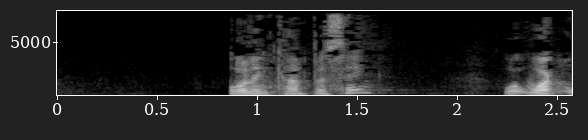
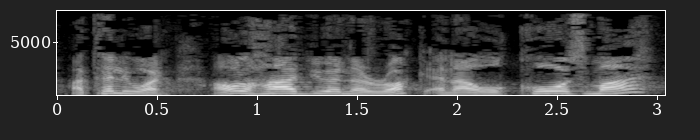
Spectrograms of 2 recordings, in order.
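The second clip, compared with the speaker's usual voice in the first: higher and louder, booming promise; voice of God; 7 semitones higher, 11 dB louder than usual. Retold or imitated. God answering Moses, loud booming promise. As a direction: proclaim it like a promise from above. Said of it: "And God says".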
